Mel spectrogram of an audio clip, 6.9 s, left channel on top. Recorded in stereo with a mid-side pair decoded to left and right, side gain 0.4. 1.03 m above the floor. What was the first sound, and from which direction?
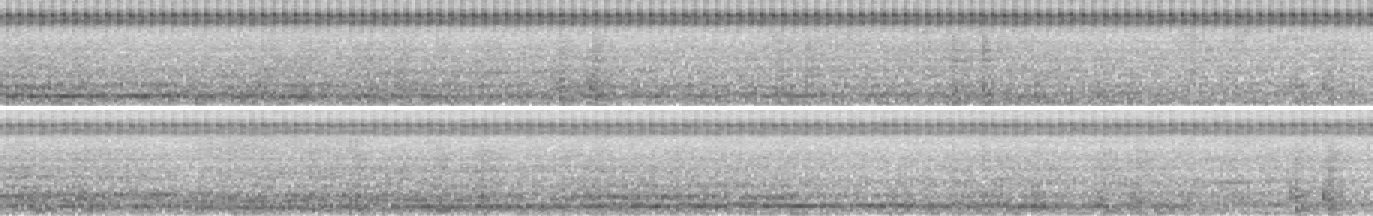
An insect, 70° left.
